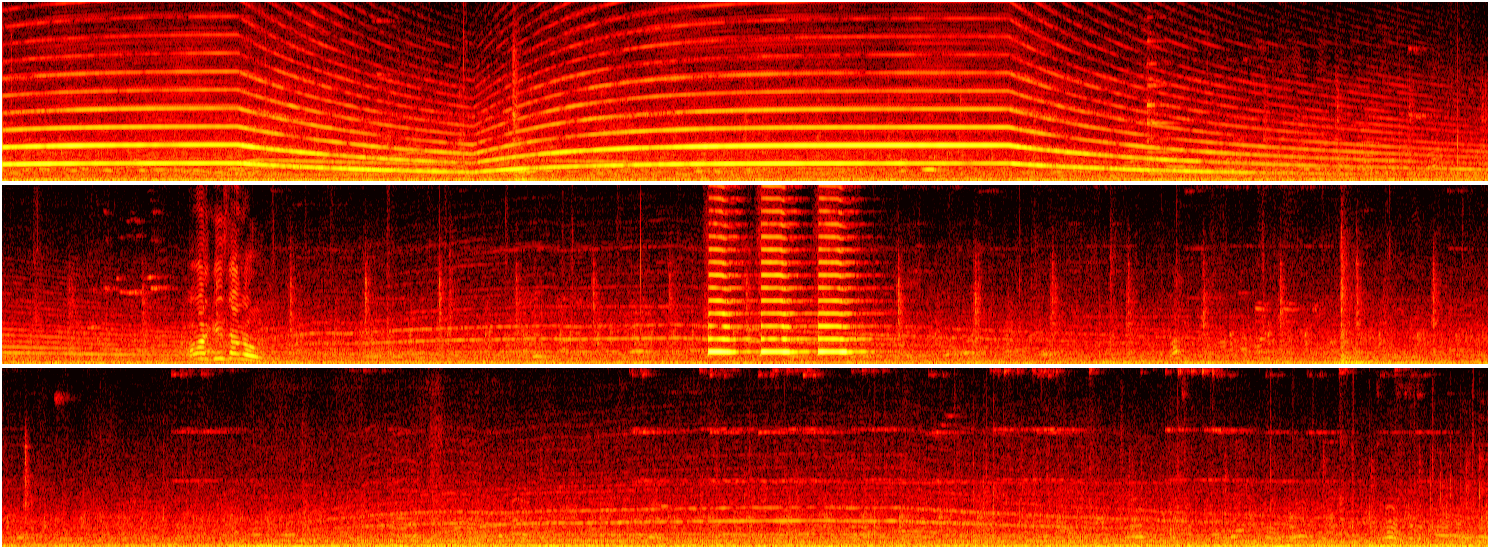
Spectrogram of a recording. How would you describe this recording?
Sadarghat launch terminal is a very busy port. You get launches to go to many directions from Dhaka from this port. It is always busy, always full of people and always full of boats and vessels.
